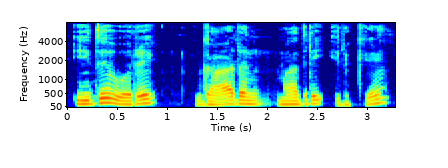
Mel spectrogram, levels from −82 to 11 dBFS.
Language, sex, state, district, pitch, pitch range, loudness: Tamil, male, Tamil Nadu, Nilgiris, 125 Hz, 115-150 Hz, -14 LUFS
